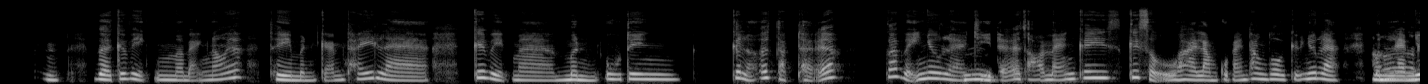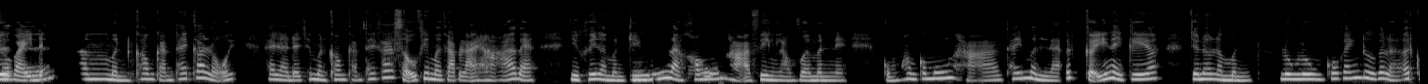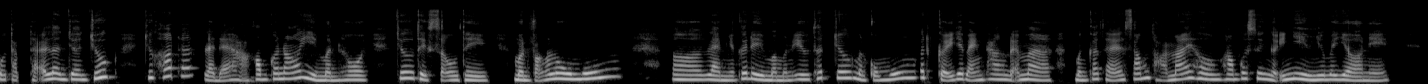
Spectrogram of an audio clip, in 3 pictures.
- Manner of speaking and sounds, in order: tapping; unintelligible speech; other background noise
- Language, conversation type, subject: Vietnamese, advice, Làm thế nào để cân bằng lợi ích cá nhân và lợi ích tập thể ở nơi làm việc?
